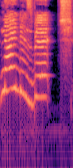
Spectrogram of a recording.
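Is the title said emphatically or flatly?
emphatically. The title is said with loud, sassy emphasis. The speaker calls it right. "I would normally be like"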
